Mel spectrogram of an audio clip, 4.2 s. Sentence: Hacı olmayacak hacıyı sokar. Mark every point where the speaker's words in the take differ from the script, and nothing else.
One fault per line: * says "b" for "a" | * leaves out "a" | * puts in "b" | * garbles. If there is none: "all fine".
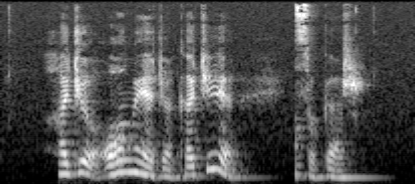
all fine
